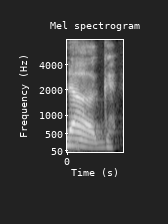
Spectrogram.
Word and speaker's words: Gnug: Yeah, and I'm calling him Nug. It's spelled Nug. Gnug, but I'm assuming that agree. the G is silent like in Nat.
